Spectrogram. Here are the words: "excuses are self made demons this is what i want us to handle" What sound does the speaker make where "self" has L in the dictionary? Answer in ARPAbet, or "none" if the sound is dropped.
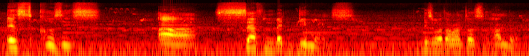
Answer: none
